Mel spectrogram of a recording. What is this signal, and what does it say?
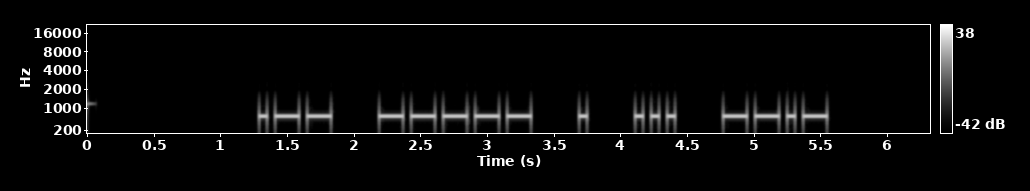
Morse code, heard as a keyed tone, about 20 wpm, 700 Hz. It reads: W 0 E S Q
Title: 238 Lesson 38g - Letter q - Call Signs 20wpm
